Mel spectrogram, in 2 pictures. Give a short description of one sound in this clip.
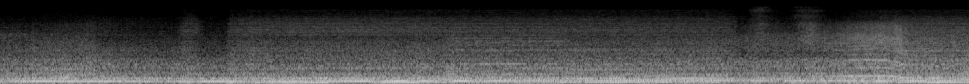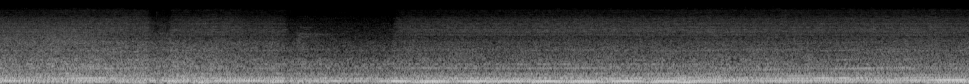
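A truck engine hums steadily and rises in pitch as it speeds up.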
